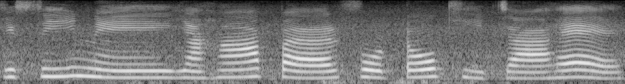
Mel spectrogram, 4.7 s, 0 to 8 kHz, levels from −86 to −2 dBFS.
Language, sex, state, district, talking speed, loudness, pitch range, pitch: Hindi, female, Madhya Pradesh, Dhar, 90 wpm, -14 LUFS, 230-260 Hz, 245 Hz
